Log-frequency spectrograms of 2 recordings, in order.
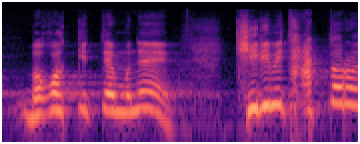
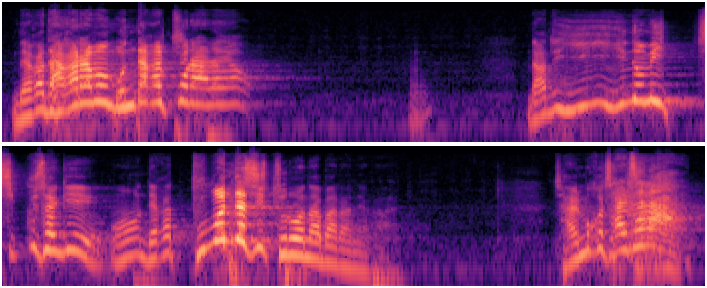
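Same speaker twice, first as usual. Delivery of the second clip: lightly voiced rebellious son, louder; defiant son; 2 semitones higher, 5 dB louder than usual. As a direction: talk back like a sulky teenager. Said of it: "이 아들이".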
